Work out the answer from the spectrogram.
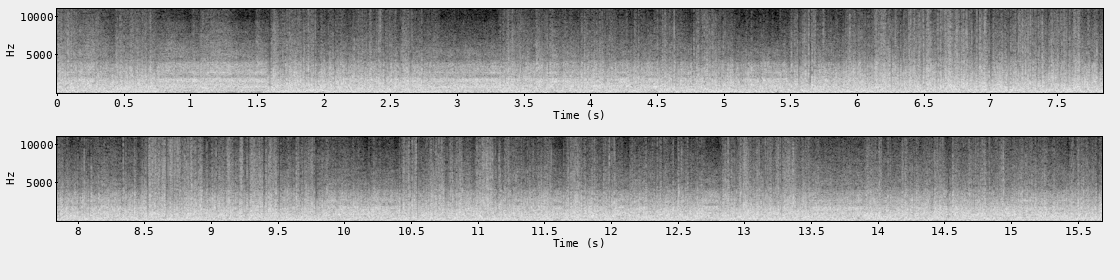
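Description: Loud, steady rushing noise from the open window of a passenger train moving at speed: wind blowing over the microphone mixed with the train's running noise.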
